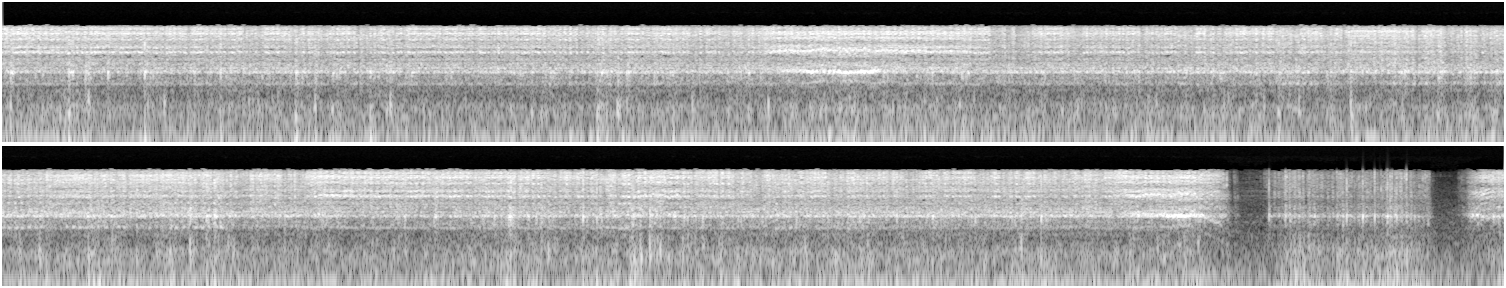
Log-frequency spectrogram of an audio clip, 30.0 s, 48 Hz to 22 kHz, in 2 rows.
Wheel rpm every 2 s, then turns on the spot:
160, 170, 160, 160, 160, 160, 160, 160, 160, 160, 160, 160, 160, 100, 40.
26-28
